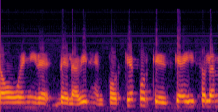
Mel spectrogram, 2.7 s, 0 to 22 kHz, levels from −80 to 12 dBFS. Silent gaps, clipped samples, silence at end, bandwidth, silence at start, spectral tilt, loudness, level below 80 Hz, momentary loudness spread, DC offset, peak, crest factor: none; under 0.1%; 0 s; 15 kHz; 0 s; -4 dB/octave; -13 LUFS; -60 dBFS; 4 LU; under 0.1%; 0 dBFS; 12 dB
